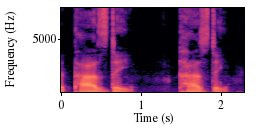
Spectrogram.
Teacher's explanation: এখানে আর এর উচ্চারণ নেই, সাইলেন্ট থাকবে।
